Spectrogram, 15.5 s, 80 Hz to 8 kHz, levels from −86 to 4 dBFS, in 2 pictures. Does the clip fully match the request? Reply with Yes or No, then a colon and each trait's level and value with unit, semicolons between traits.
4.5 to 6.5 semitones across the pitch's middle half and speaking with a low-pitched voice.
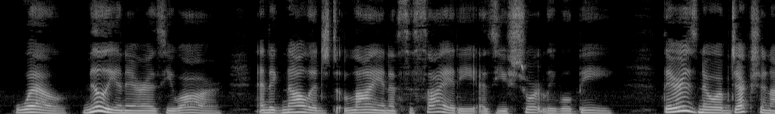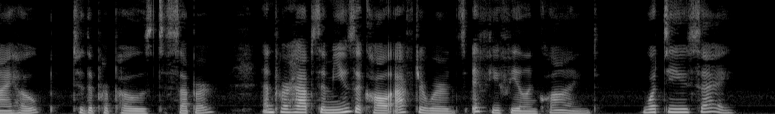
No: average, 5.2 semitones; medium, 180 Hz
